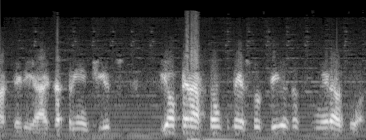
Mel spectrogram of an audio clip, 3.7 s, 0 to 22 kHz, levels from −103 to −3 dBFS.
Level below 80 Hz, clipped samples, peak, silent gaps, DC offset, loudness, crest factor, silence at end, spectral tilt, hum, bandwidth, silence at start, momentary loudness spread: -56 dBFS; under 0.1%; -2 dBFS; none; under 0.1%; -18 LUFS; 18 dB; 0.05 s; -4 dB/octave; 60 Hz at -55 dBFS; 12.5 kHz; 0 s; 13 LU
